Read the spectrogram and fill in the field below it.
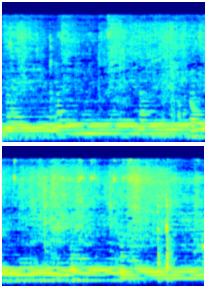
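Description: Tomatoes sautéing with mint and coriander in a pan for mushroom biryani, a steady loud sizzle running throughout with faint stirring clinks, no talking.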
